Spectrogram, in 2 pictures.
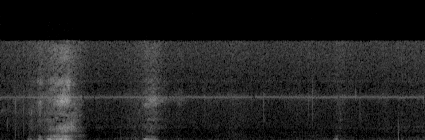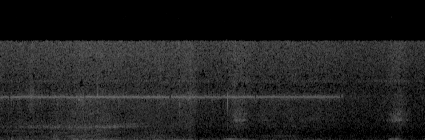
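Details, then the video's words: Bulldog snoring indoors while a kitten chews its ear: a loud, low, rough snort opens, followed by a softer one and then faint breathy snores spaced several seconds apart over a thin steady high tone. "Bulldog snoring"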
